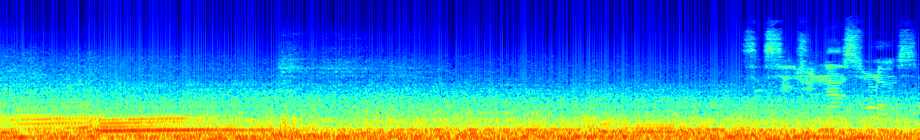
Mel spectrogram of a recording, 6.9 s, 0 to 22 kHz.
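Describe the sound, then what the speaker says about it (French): A Porsche 991 GT2 RS accelerates hard from inside the cabin, its engine a loud steady roar with rising pitch through a gear change, while someone talks over it. "On écrase l'accélérateur, elle tombe 3-4 rapports et elle vous propulse"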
